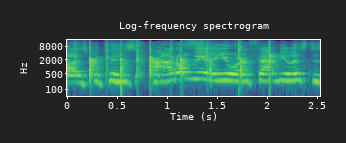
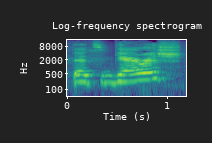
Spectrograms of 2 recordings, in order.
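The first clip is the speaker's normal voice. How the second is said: ordinary delivery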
